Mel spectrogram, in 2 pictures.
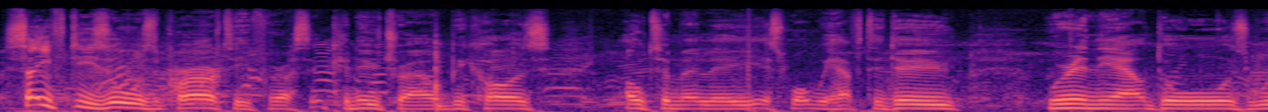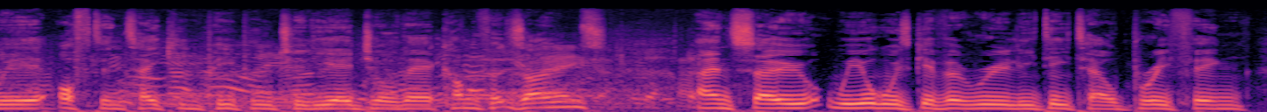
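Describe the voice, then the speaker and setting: A man's voice: medium pitch, fairly even intonation, brisk, a crowd in the background. A man in his forties, an outdoor activity company director, talking enthusiastically in a promotional interview outdoors in a sunny woodland, on a lapel mic. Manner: enthusiastic, upbeat.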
